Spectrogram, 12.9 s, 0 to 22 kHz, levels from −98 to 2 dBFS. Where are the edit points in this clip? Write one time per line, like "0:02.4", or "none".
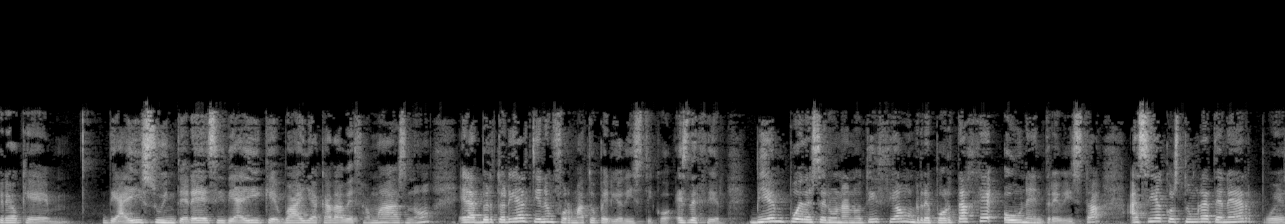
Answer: none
